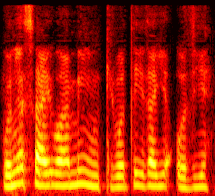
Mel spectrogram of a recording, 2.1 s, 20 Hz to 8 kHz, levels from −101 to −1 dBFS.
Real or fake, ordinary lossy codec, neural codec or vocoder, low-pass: fake; none; codec, 16 kHz, 1.1 kbps, Voila-Tokenizer; none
